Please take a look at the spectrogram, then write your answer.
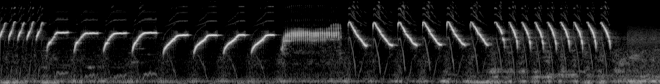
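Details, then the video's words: Caged canary in long-rolled song used as a lure to prompt other canaries to sing: series of swooping whistled syllables about four per second, a brief buzzy burst, then faster descending trills. "kenari gacor ROL PANJANG buat pancingan kenari agar bunyi"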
